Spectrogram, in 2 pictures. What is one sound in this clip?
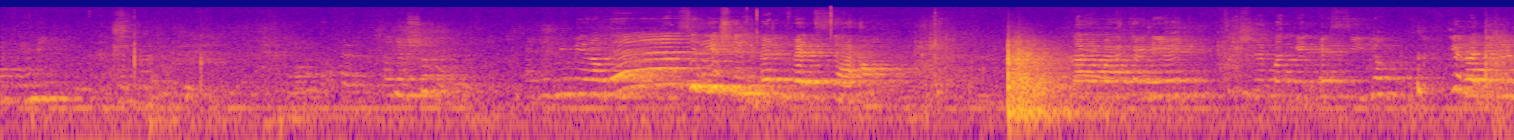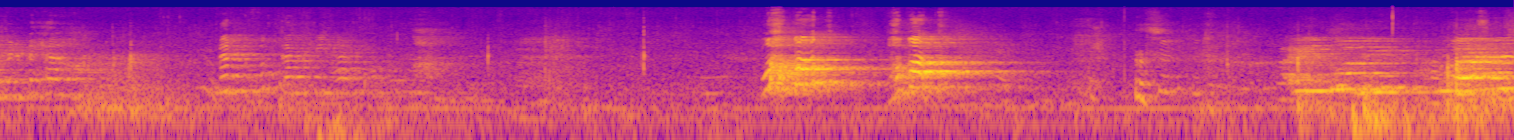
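A woman answers in a lively voice.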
